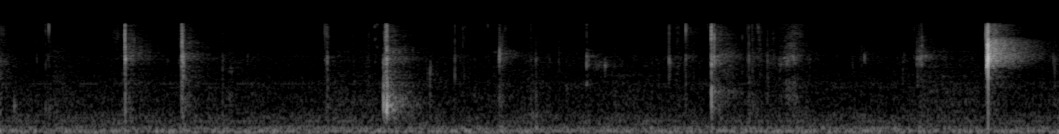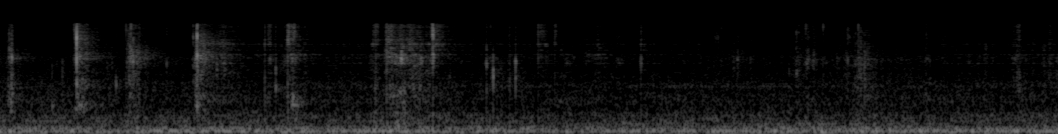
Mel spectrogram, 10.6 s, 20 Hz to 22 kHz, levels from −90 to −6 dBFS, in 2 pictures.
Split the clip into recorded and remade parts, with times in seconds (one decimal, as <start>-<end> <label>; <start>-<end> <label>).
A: 0.0-6.4 recorded; 6.4-8.8 remade; 8.8-10.0 recorded; 10.0-10.6 remade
